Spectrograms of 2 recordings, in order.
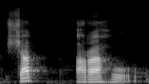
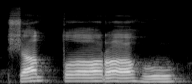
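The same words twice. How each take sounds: First: "syatarahu" with the t stopped flat; wrong way, no bounce. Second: "syatarahu" with an audible echo on the t; bounced ta. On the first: Teacher showing the wrong reading, flat ta. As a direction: swallow the ta in "syatarahu". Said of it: "bukan syatarahu". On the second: Teacher showing the right reading, bounced ta. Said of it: "yang benar itu syatarahu". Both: Shown as a demonstration.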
